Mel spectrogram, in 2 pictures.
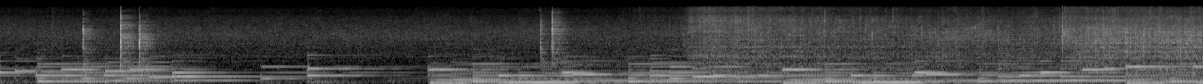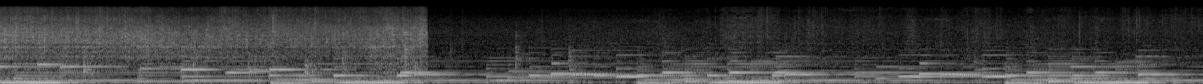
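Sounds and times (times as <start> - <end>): background music: 0.0 - 24.0
potatoes sizzling in a pan: 0.4 - 24.0.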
